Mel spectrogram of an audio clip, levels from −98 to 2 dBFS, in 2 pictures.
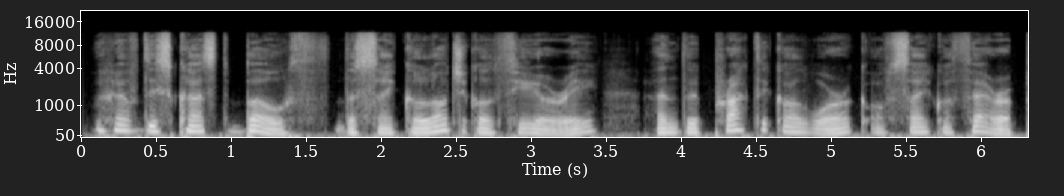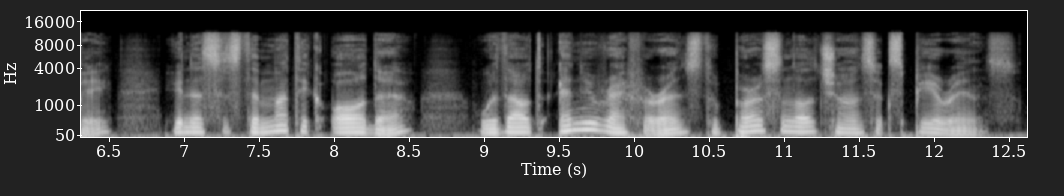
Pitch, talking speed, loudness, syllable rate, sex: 110 Hz, 115 wpm, -20 LUFS, 4.7 syllables/s, male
